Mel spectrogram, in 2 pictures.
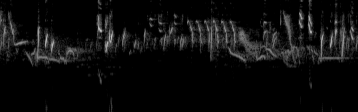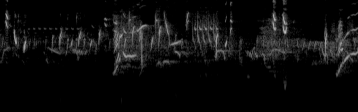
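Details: European goldfinch song for prompting other goldfinches to sing, made of quick varied twitters, fine trills and slurred whistles in a lively, almost continuous flow.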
